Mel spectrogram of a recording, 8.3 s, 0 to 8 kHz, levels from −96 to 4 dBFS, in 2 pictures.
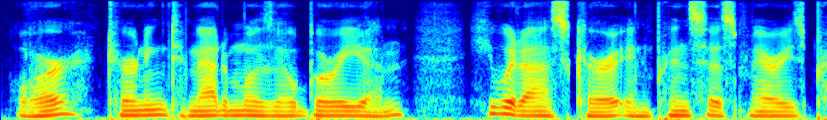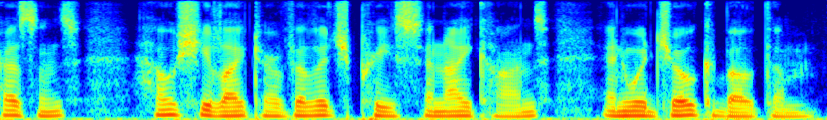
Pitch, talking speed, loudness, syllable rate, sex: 110 Hz, 190 wpm, -18 LUFS, 5.8 syllables/s, male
